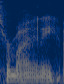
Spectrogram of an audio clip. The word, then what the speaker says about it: Hermione: Like I like was like, oh, that's how you pronounce Hermione.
